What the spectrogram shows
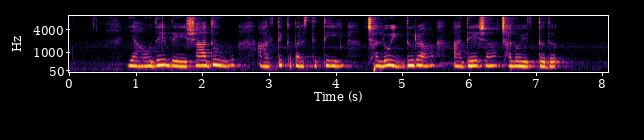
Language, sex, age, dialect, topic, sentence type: Kannada, female, 18-24, Northeastern, banking, statement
